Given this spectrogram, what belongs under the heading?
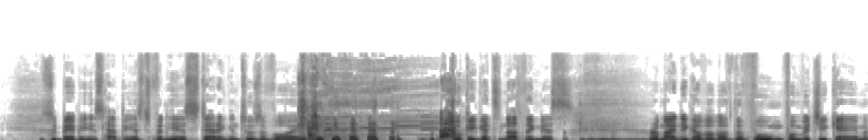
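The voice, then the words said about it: Deliberately bad Werner Herzog impression. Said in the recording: “That's a great bad impression to do.”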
